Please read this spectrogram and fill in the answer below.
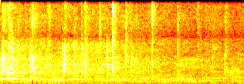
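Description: Indoor badminton hall crowd between rallies: scattered applause for the point just won dies away, leaving a murmur of voices and chatter.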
